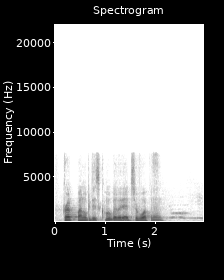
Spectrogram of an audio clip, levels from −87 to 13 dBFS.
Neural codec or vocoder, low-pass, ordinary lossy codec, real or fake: codec, 16 kHz, 0.5 kbps, X-Codec, HuBERT features, trained on balanced general audio; none; none; fake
